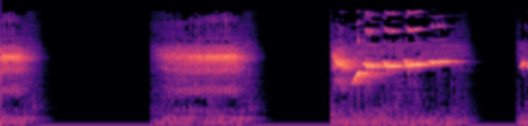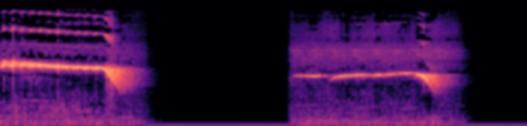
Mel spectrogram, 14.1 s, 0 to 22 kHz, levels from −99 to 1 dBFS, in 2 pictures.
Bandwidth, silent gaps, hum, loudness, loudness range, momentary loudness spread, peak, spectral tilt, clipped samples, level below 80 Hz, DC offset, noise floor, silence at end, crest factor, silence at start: 16.5 kHz; none; none; -13 LUFS; 12 LU; 16 LU; -4 dBFS; 3.5 dB/octave; under 0.1%; -60 dBFS; under 0.1%; under -90 dBFS; 1.1 s; 16 dB; 0 s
